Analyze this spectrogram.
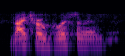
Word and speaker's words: nitroglycerin: I think they're say it wrong it's a nitroglycerin all right nitroglycerin it's just an explosive explosive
